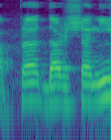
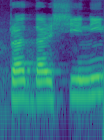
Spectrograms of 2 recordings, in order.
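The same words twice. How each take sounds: First: प्रदर्शनी with "sha" before "ni"; correct vowel. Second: प्रदर्शिनी with "shi" before "ni"; wrong vowel. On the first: Teacher giving the correction, प्रदर्शनी with "sha". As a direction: keep short a after sh in प्रदर्शनी. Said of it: "प्रदर्शनी होता है". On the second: Teacher showing the mistake, प्रदर्शिनी with "shi". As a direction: put an i after the sh in प्रदर्शिनी. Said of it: "प्रदर्शिनी नहीं होता". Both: Shown as a demonstration.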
